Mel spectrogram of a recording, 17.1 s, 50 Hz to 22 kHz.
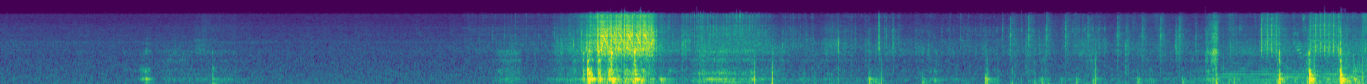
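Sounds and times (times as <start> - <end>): rustling through brush: 5.8 - 17.0
twigs snapping: 10.1 - 17.0.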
